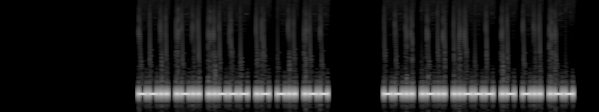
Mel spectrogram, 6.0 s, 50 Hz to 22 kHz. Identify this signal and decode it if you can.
Morse code, heard as a keyed tone, about 47 wpm, 700 Hz. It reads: ZL2ADW ZL2ADW
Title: DXCC-100 Call Signs - 6 Characters - Repeated 3x - 45wpm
